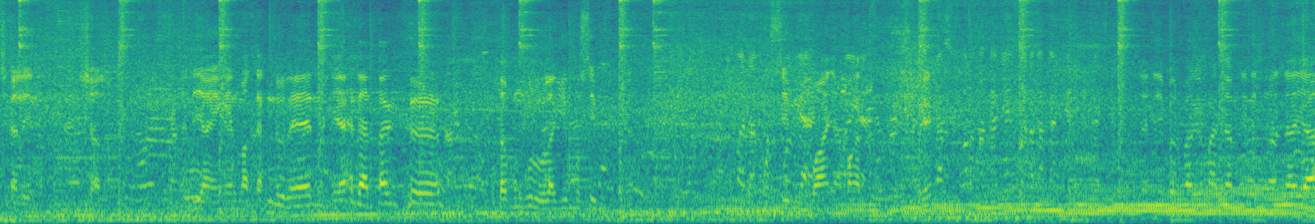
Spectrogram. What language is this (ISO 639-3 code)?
ind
